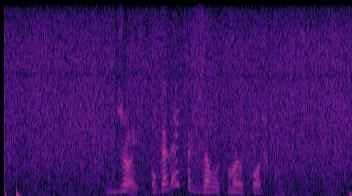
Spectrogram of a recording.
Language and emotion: Russian, positive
